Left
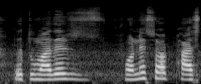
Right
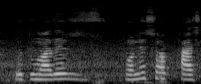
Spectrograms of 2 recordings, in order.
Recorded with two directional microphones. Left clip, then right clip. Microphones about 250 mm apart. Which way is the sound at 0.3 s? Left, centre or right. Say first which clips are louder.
Left 10 dB; left.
